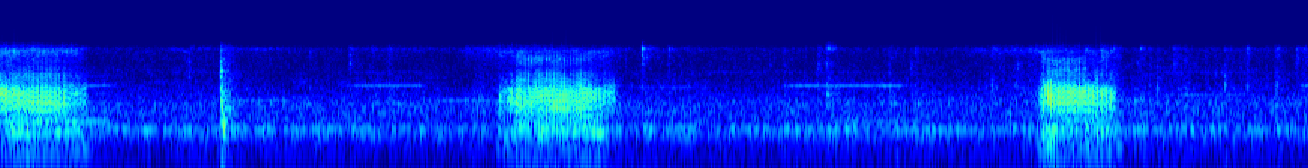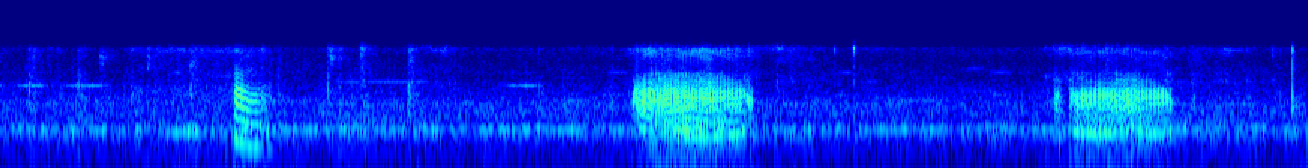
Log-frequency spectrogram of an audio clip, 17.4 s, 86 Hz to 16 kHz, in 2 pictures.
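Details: Cartoon character Cartman snoring, acted/simulated: five loud rasping snores at irregular gaps, about 18 a minute, over quiet room noise; snoring.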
